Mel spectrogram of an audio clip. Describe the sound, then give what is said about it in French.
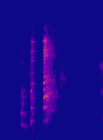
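A baby girl babbles in three quick vocal bursts, rising in loudness, followed by a pause and a brief fresh sound at the very end. “oui bébé, à travers l'histoire de la création, ma fille est d'accord,”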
